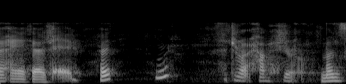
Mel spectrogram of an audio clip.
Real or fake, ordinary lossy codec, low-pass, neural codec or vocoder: fake; MP3, 64 kbps; 7.2 kHz; autoencoder, 22.05 kHz, a latent of 192 numbers a frame, VITS, trained on one speaker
